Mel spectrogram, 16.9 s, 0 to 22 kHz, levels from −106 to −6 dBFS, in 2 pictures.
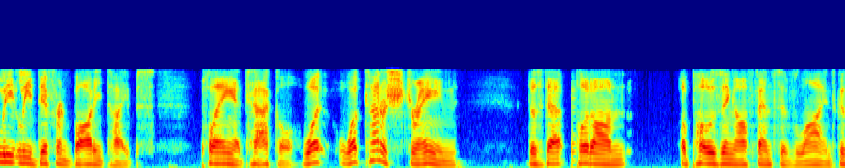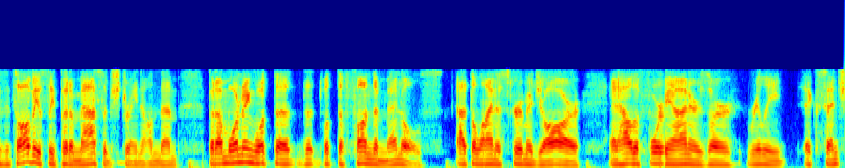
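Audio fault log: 5.73 s, 13.29 s and 15.06 s: packet loss with pitch repetition. Gaps of 40 ms, 20 ms and 50 ms in the speech were bridged by repeating the last pitch cycle, consistent with 10 ms packets being lost. Each sounds like a brief held, buzzy tone rather than a hard click or silent dropout. The 50 ms gap begins to fade before the speech cross-fades back in. The G.711 telephone band around the gaps stays intact.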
